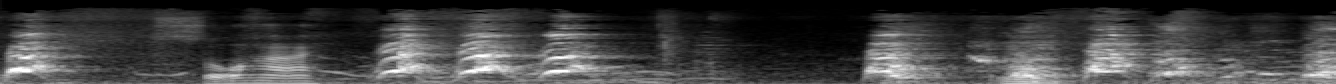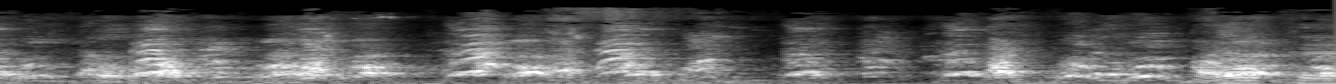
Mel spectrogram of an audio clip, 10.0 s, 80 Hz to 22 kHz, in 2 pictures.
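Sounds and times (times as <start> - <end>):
puppies barking and yipping: 1.3 - 2.5, 3.3 - 10.0.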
